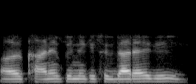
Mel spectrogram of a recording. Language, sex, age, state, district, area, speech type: Hindi, male, 30-45, Uttar Pradesh, Mau, rural, conversation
